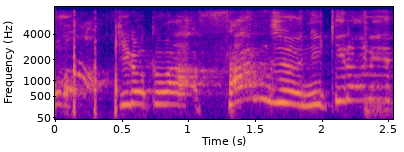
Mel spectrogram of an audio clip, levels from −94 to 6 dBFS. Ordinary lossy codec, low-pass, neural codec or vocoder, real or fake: none; 7.2 kHz; vocoder, 22.05 kHz, 80 mel bands, HiFi-GAN; fake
